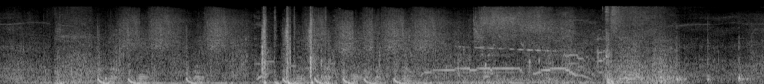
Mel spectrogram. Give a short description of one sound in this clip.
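A fiery explosion bursts with a deep roar.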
